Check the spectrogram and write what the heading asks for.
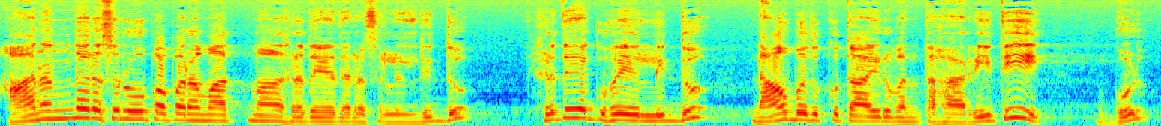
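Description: A man giving a spiritual discourse, now and then chanting verses and gently addressing the listener. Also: high-pitched, very animated, unhurried. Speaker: spiritual teacher. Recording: long hall reverb.

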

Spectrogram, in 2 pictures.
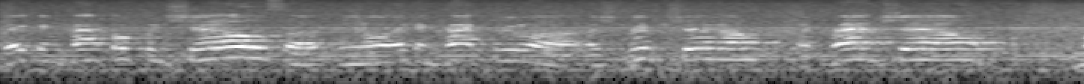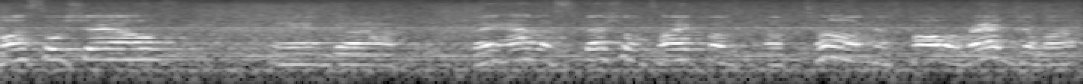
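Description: High-voiced man through a face mask, noisy room. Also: takes it slowly. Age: middle-aged. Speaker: aquarium animal keeper and guide. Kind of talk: casual educational live talk. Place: noisy indoor aquarium work room. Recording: noisy pump-filled room with loud hum.

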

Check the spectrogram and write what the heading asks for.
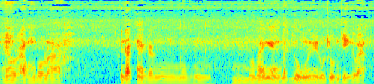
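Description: Filming on his phone as he walks viewers around a farm, this vlogger talks quickly in a lowish, somewhat dark voice. He's chatty and casual, repeatedly greeting his audience as aunts, uncles and friends, outdoors by the fish ponds of a rural farm, with a bit of background noise.

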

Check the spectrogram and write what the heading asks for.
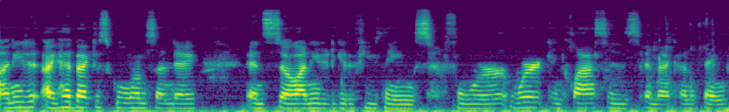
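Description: A woman's voice: on the low side, poor audio. A woman in her twenties with a congested, stuffy nose from allergies, chatting casually and informally in a haul vlog. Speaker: vlogger, education student. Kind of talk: casual haul video chat. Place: small lamp-lit room at home. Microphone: webcam or laptop mic at desk distance. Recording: webcam recording with background room noise. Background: noise, TV in the background.

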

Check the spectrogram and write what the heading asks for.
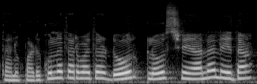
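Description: Storybook husband, young and sulky, grumbling and reproachful, read by a woman in her own mellow voice. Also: sits high, fast, natural voice.

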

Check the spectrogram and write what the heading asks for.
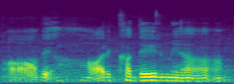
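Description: A man's voice: mid-range voice, flat delivery, normal speed, creaky. A man from Turkey talking casually and playfully to himself as a motovlogger out on a ride. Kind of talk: casual vlog chat. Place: outdoors, riding a motorcycle. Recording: loud vehicle and outdoor noise.

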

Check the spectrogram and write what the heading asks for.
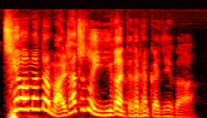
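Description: A male pastor preaches in church, his voice riding a little high. His delivery is hugely animated, leaping from loud outbursts to muttered low asides as he tells his story. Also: very fast. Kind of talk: sermon. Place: church sanctuary.

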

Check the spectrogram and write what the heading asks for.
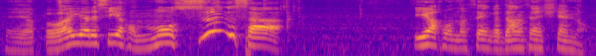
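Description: Here a young YouTuber talks alone to camera at a moderate pace, his voice a little high and animated. Candy in his mouth, he rambles along, muttering jokes at his own expense and erupting into sudden loud outbursts.

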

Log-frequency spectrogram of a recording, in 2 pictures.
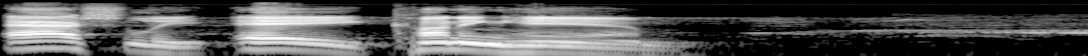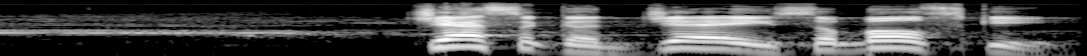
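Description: Male ceremony announcer, bright, fairly high voice, formal measured name-reading over an outdoor PA. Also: sing-song, some chatter behind, slight background noise. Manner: measured, announcing each name with a rising then falling cadence. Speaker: commencement name reader. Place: large outdoor graduation ceremony.

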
